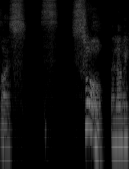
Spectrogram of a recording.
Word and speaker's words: শ্রম: তালবসের সাথে রফালা থাকলে তালবসের উচ্চারণ ইংরেজি এস এর মত হয়। শ্রম তাহলে হবে কি শ্রম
